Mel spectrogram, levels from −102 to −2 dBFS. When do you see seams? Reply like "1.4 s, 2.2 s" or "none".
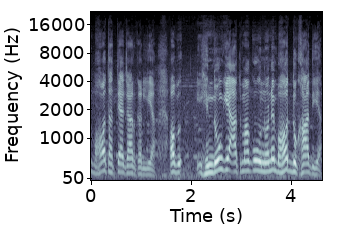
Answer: none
